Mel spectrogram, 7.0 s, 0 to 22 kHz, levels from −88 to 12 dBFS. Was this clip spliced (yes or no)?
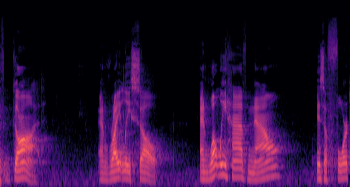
no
